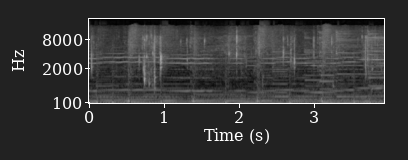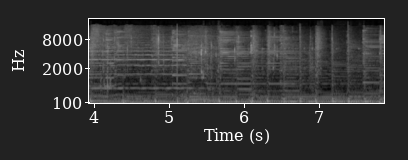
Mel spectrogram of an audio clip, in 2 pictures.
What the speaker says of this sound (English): And a quart of crushed tomatoes.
